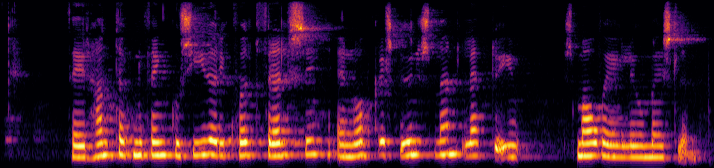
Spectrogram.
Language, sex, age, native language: Icelandic, female, 60-69, Icelandic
